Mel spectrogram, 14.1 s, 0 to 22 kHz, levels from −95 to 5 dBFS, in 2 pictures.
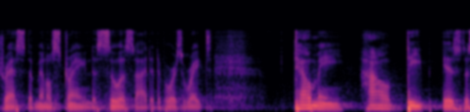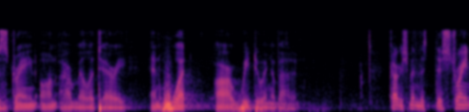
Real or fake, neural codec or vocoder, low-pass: real; none; 7.2 kHz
